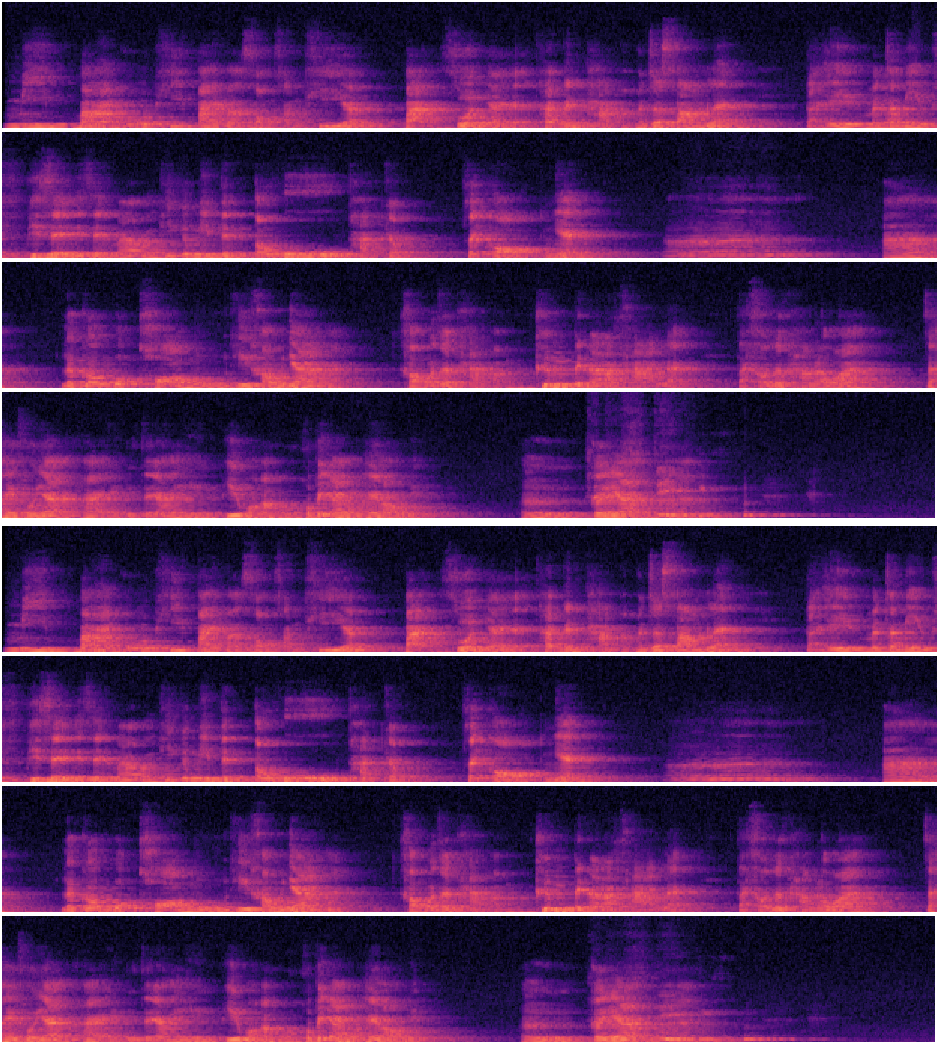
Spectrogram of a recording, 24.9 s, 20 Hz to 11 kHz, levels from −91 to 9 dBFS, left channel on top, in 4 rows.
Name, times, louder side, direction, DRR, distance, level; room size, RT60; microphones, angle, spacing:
voice 1, 0.0-2.4 2.7-4.9 5.4-8.9 9.3-10.1 12.1-12.5 12.9-14.7 15.1-17.0 17.4-18.2 18.6-21.5 22.2-23.3, equal, 5° right, 0 dB, 0.3 m, -25 dB
voice 2, 10.6-11.6 17.9-18.0 20.8-21.6 22.6-24.1, equal, 85° left, 1 dB, 0.8 m, -33 dB
4.7 x 3.1 x 2.9 m, 1.1 s
head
